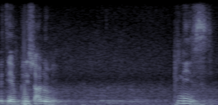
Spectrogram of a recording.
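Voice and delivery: mock begging the ATM. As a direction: beg a machine for mercy, lightly acted. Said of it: "You're begging the bank".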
